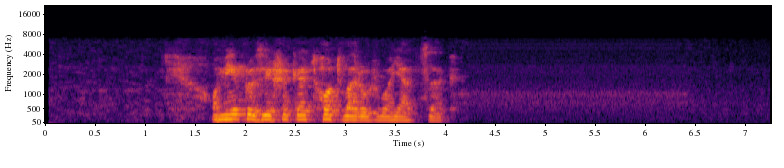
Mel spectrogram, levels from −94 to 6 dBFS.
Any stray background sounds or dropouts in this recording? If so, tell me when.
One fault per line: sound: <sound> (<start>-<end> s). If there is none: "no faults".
no faults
